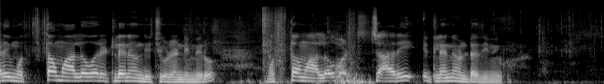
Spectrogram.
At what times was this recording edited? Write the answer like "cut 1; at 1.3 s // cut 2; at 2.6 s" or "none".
none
